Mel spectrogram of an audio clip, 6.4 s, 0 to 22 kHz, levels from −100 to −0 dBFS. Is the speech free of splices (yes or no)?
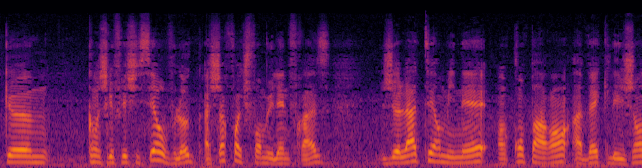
yes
